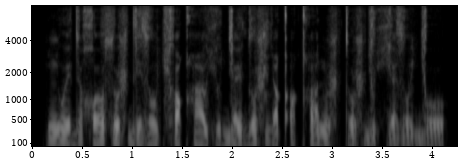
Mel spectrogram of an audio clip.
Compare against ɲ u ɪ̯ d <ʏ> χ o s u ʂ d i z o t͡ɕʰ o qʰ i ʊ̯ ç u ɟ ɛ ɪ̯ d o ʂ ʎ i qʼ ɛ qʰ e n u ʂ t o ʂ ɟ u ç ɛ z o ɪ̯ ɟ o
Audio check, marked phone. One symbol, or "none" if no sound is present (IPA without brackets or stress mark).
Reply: ʏ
